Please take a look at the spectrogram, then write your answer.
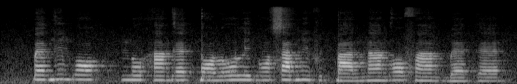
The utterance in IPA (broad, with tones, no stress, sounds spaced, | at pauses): k͡p ɛ˧ ɡ ĩ˦ b ɔ˦ | n o˨ h ã˨ ɡ ɛ˨ k͡p ɔ˨ l o˨˦ l i˧ ɡ ɔ̃˧ s a˦ b ĩ˦˨ f i˨ k͡p a˨ n ã˧ ɡ ɔ˦ f ã˧ ɡ͡b ɛ˨ k ɛ˧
